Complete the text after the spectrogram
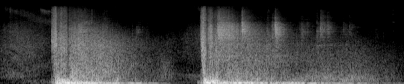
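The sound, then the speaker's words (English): A Saab NLAW anti-tank missile fires and explodes, heard as two heavy, loud booms about one and a half seconds apart, each followed by a long rumbling decay. “We have a short video showing how these devastating anti-tank missiles work.”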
